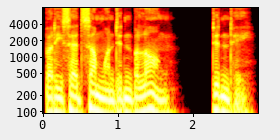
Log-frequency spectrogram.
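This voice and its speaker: A man voicing a gentle, shrewd elderly lady detective in an audiobook, speaking softly and politely. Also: low voice, steady tone, a little slow, no echo, studio quality. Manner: soft, polite and probing.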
